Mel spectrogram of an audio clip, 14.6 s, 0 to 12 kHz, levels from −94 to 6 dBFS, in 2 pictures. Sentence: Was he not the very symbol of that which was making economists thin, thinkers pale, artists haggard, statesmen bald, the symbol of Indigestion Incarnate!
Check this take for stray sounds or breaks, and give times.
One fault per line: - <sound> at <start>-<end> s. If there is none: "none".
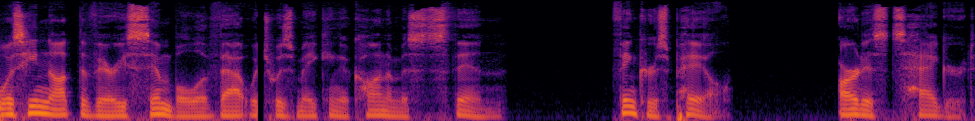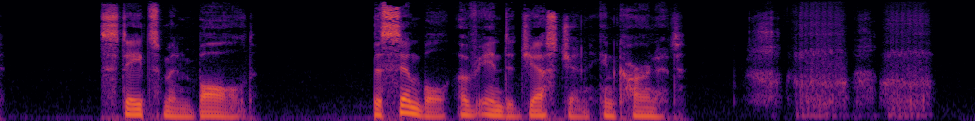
- dropout at 1.9-2.0 s
- breath at 12.8-14.4 s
